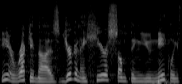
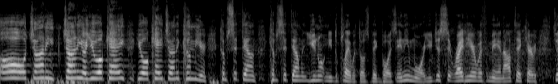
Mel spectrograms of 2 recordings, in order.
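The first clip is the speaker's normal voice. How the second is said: mock panic, higher, louder, faster; 6 semitones higher, 11 dB louder than usual. Describing the playground parent he is not, imitating a panicked parent. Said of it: "running over in a panic".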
